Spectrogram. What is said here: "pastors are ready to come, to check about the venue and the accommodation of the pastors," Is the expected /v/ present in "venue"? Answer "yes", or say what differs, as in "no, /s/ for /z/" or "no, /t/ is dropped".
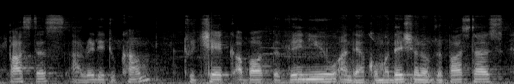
yes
